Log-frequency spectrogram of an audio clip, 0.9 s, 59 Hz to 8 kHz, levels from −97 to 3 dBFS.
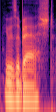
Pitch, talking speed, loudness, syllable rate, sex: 100 Hz, 200 wpm, -16 LUFS, 6.5 syllables/s, male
